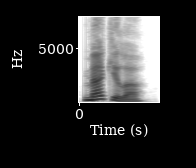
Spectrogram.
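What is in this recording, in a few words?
"macular" English, British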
